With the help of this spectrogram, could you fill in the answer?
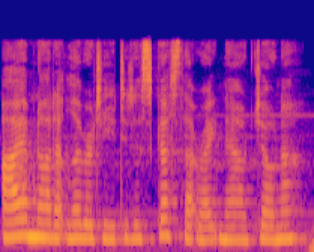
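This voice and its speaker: A woman playing a calm, polite synthetic android in a sci-fi audio drama, formal and measured. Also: a little high, far from the mic, close to an everyday voice. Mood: calm, guarded. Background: music.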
